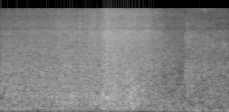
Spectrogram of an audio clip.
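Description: Small waves breaking and washing up on a sandy beach. One rushing swell peaks about a second in and then fades.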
